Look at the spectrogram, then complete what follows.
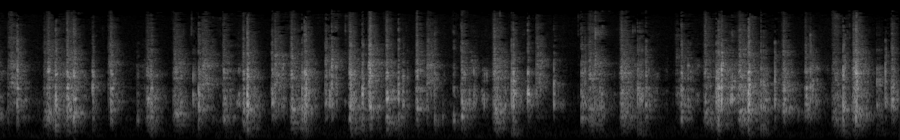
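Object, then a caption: Small cardboard candy box. A small, hollow, printed cardboard candy box shaped like a milk carton is held in the hands and tapped and scratched with long, sharp acrylic nails. The result is a rapid, continuous stream of dry, papery clicks and scratches with a crisp, bright edge. There is almost no low end, and each tap ends quickly.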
